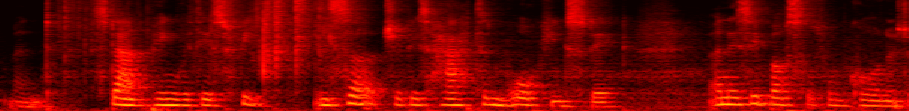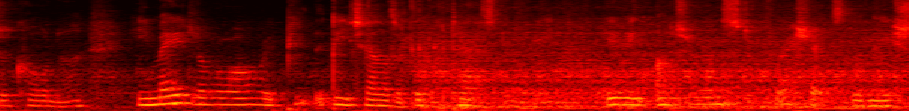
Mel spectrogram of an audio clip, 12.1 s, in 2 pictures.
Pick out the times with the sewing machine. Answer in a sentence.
The sewing machine can be heard from 2.5 to 12.0 s.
